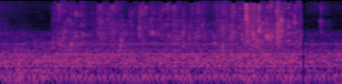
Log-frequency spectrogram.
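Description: Steady running water from a tap while dyed clothes are rinsed, a continuous close splashing wash with small drips and a brief dip near the end.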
